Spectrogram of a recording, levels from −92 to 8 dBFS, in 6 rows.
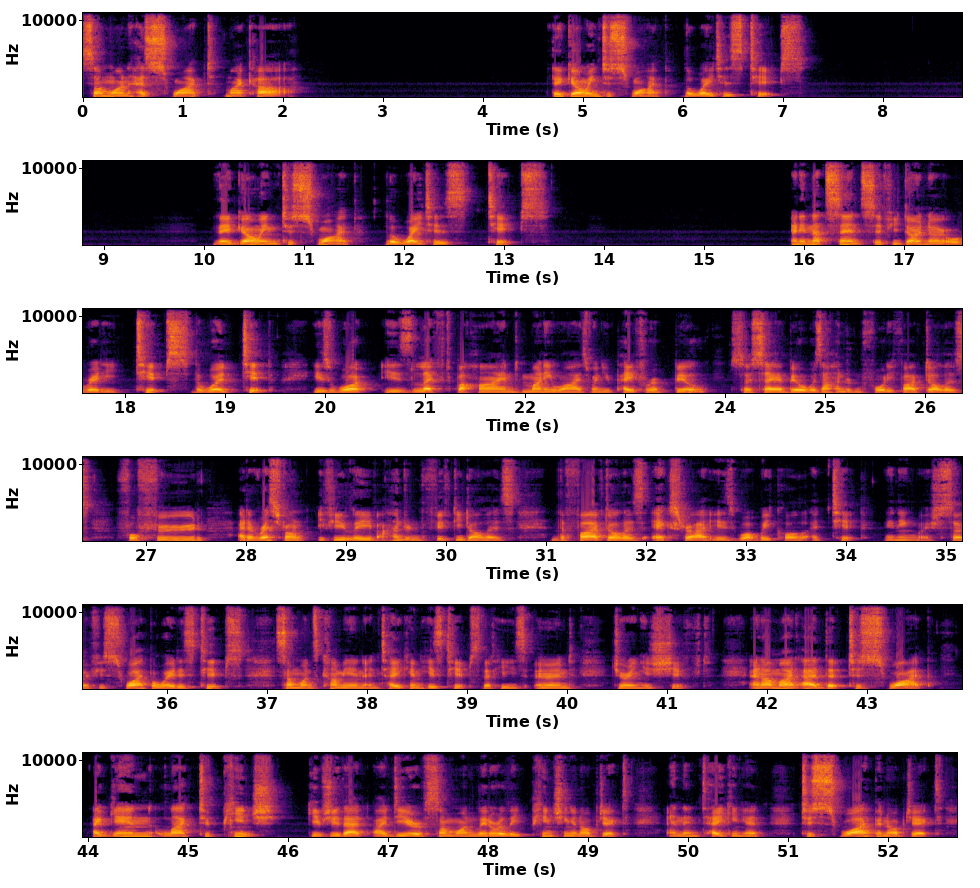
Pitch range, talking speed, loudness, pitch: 110-130 Hz, 135 wpm, -16 LUFS, 120 Hz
